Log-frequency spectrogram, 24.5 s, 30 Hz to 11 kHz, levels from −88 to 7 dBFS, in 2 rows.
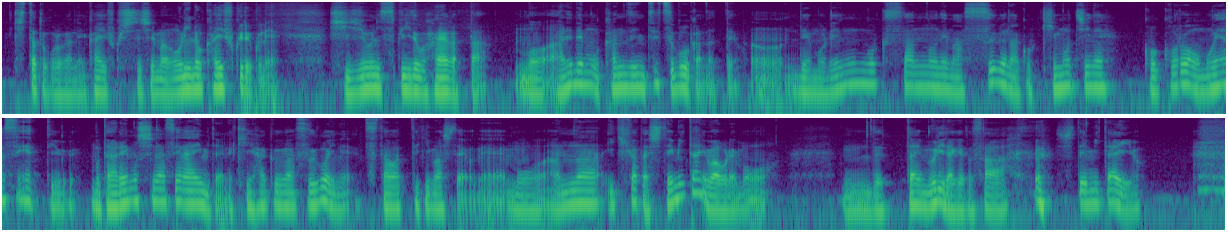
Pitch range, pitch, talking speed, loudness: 100-125 Hz, 115 Hz, 350 characters per minute, -27 LUFS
